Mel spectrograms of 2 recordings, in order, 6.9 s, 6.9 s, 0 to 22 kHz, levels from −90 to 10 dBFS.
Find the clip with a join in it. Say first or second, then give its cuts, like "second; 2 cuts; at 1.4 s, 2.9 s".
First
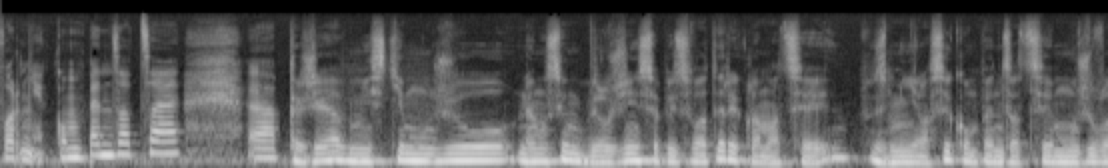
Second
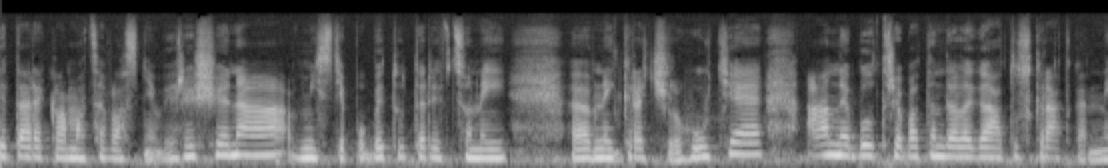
first; 1 cut; at 1.7 s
